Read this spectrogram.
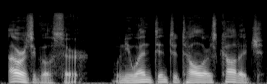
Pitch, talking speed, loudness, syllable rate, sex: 95 Hz, 180 wpm, -19 LUFS, 6.3 syllables/s, male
